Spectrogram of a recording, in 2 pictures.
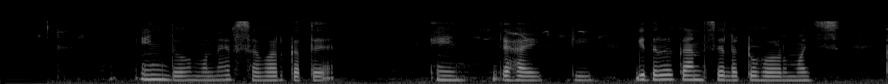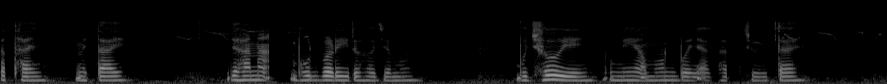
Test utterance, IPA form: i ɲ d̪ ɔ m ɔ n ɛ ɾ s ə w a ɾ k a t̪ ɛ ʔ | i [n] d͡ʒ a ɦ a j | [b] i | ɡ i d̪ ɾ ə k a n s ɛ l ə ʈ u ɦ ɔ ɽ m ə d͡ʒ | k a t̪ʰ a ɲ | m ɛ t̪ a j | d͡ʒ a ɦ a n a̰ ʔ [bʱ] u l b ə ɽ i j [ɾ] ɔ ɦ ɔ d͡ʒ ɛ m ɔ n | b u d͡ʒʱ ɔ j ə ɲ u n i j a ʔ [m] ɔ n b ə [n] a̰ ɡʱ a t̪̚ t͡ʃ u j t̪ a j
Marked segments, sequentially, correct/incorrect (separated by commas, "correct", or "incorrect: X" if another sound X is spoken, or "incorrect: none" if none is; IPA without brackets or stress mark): incorrect: ɲ, incorrect: ɡ, correct, correct, correct, incorrect: ɲ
